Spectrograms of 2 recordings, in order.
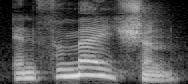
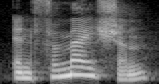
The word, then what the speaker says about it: information: Par exemple, en anglais, on dit education, information. Donc, alors qu'en français, on dit information, éducation, en anglais, information, education. Donc, c'est uniquement une histoire de hauteur de voix.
